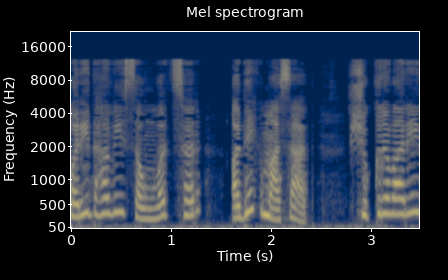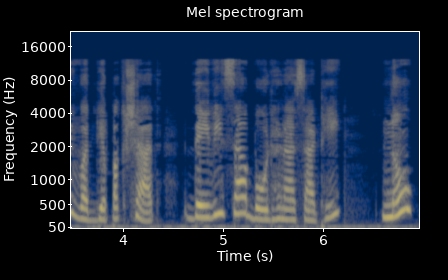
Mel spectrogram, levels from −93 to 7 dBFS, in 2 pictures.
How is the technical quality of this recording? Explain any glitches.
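The recording has one plainly audible fault, present for the whole clip: the speech sounds like HE-AAC compression at a low bitrate, likely around 16 kbps. Nothing sits above 12.3 kHz, and the treble is resynthesised rather than coded. Spectral band replication copies lower bands upward and shapes them with a coarse envelope, so the upper harmonics no longer line up with the coded band below. Sibilants come out gritty, metallic and lispy.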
